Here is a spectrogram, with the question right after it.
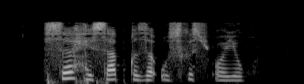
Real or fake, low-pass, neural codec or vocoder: real; 7.2 kHz; none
